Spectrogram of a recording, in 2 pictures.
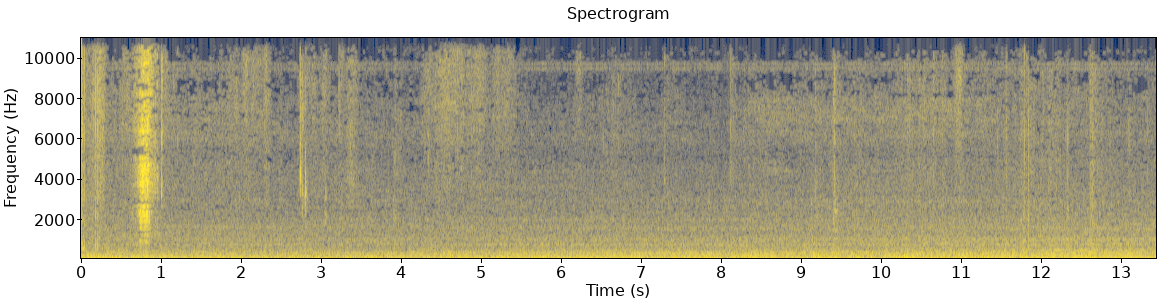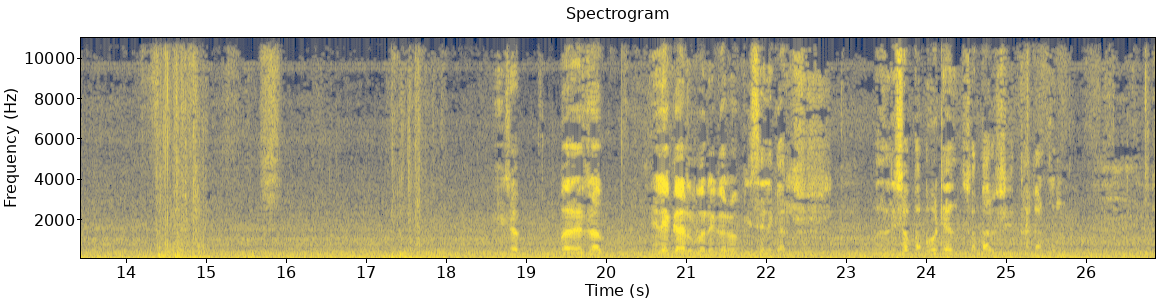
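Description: A car's engine hums steadily from inside as it drives.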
